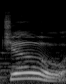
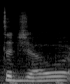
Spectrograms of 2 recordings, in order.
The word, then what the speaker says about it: Djo: Yeah, you literally just pronounce it Joe. I hate it. I thought it was DeJoe or DJO for like such a long time.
